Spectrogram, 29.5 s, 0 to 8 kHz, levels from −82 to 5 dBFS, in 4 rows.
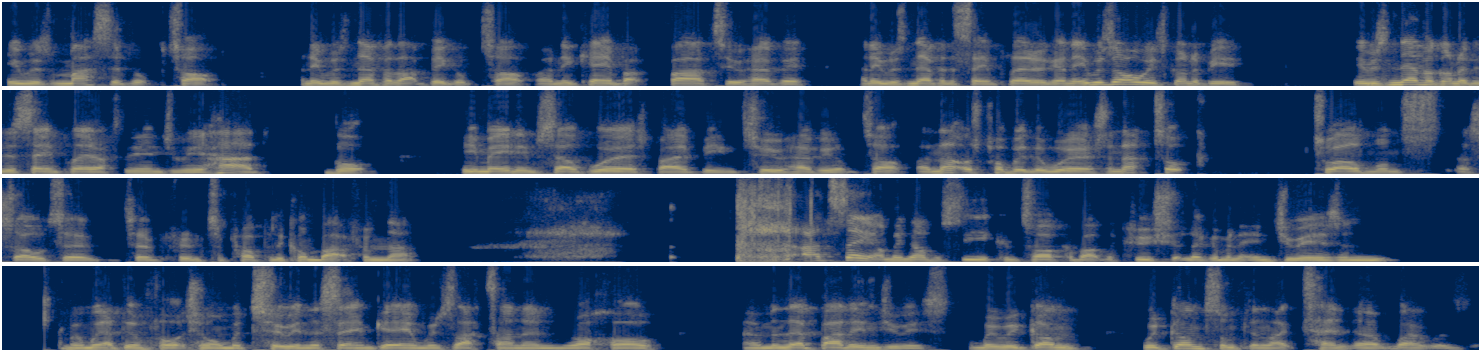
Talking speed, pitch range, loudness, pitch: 265 wpm, 125-140 Hz, -27 LUFS, 130 Hz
